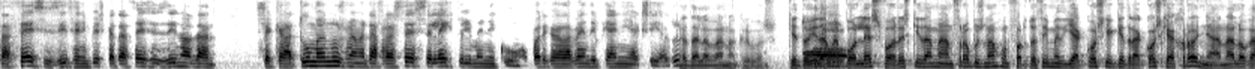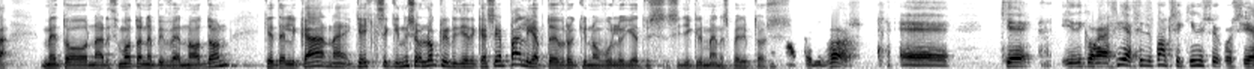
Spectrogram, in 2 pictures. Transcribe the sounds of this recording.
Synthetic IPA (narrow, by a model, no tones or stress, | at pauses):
ɐt̪ɐθe̞sizðiθɐnipieskɐt̪ɐθe̞sizðinond̪ɐn | sekɾɐt̪ume̞nuzmeme̞t̪ɐfɾɐst̪e̞sseleɲçi̥t̪uelimenikuo̰po̞t̪ekɐt̪ɐlɐvenod̪epçɐineiɐksiɐ̰t̪ukɐt̪ɐlɐvenoɐkɾivo̰sce̞t̪o̞iðɐmepo̞le̞sfo̞ɾe̞sceiðɐmeɐnθɾo̞puznɐexunfo̞ɾt̪o̞θime̞ðʝɐko̞sçɐce̞t̪ɾɐko̞sçɐxɾo̞ɲɐːnɐlo̞ɣɐ | me̞t̪o̞nɐɾiθmo̞t̪o̞ne̞pive̞no̞nd̪o̞n | ce̞t̪e̞likɐnɐce̞çi̥kse̞cinisio̞lo̞kliɾiðʝɐðikɐsiɐpɐliɐpot̪o̞e̞vɾo̞cino̞vulio̞ʝɐt̪isːiɲɟe̞kɾime̞ne̞spe̞ɾip̚t̪o̞̰si̥sɐkɾivo̞se | ce̞iðiko̞ɣɾɐfiɐːft̪it̪usp̪oŋkse̞cinist̪oiko̞si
